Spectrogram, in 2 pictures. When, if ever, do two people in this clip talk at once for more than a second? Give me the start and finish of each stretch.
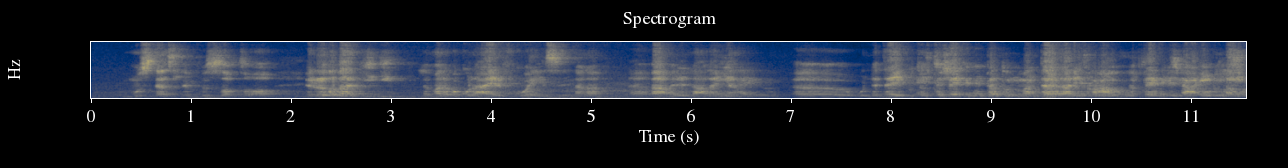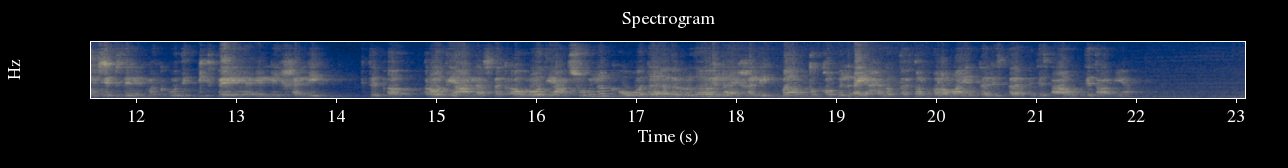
9.5-11.8

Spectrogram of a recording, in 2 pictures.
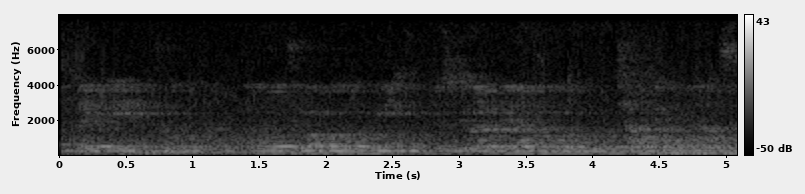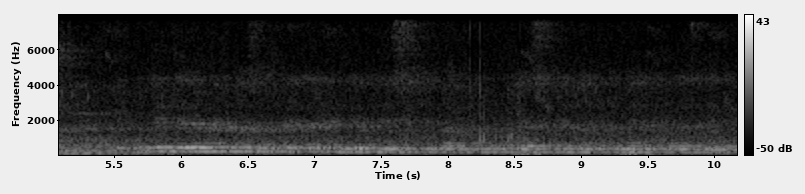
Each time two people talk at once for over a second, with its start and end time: none

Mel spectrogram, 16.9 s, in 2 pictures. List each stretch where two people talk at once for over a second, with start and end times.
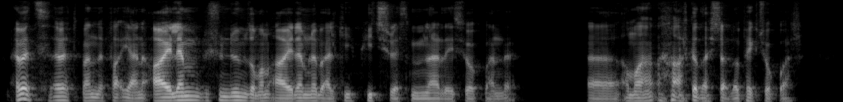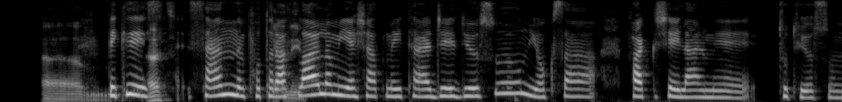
none

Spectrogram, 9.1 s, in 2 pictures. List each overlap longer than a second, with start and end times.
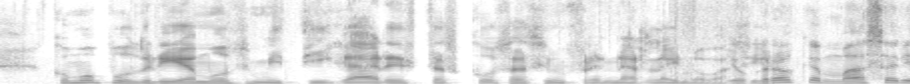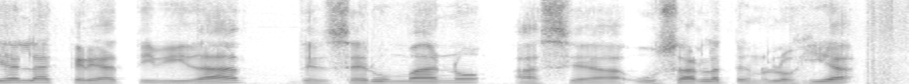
none

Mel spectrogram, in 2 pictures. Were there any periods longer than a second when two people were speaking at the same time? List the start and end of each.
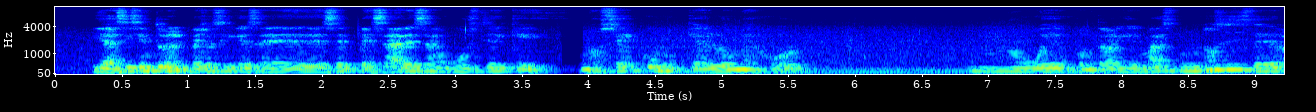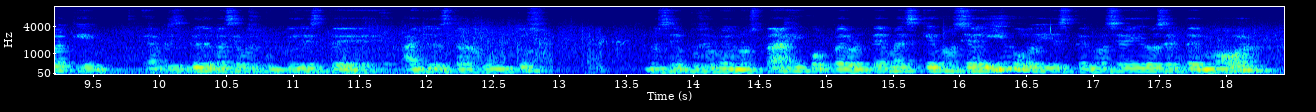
none

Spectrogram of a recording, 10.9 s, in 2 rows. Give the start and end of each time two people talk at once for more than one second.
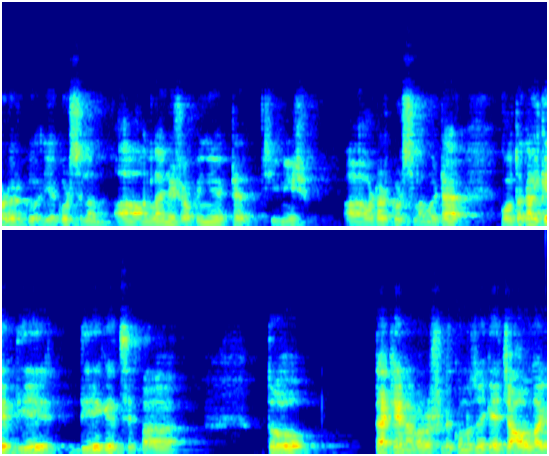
none

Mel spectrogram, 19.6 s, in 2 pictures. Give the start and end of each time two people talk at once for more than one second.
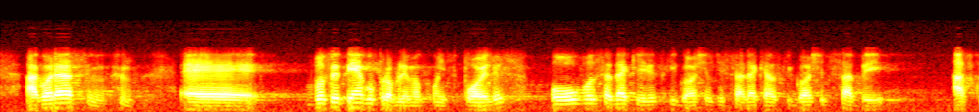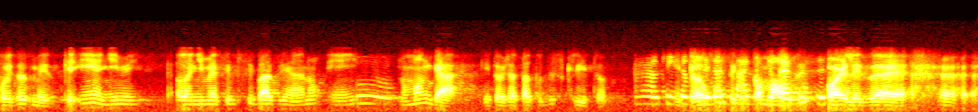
16.5-18.4

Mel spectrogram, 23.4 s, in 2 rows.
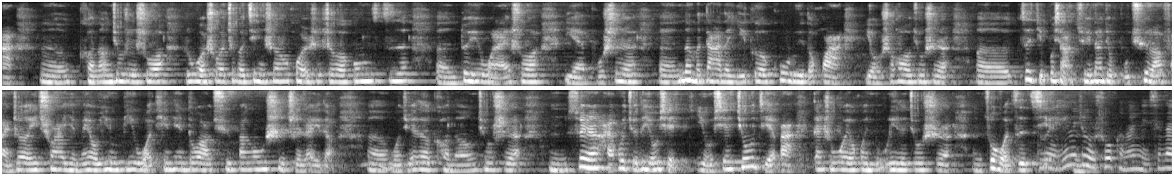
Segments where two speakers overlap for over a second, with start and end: none

